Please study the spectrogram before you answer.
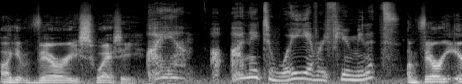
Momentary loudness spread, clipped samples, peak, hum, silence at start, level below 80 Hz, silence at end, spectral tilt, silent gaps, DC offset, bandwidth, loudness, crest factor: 8 LU; under 0.1%; -2 dBFS; none; 0 s; -38 dBFS; 0 s; -5 dB/octave; none; under 0.1%; over 20 kHz; -17 LUFS; 14 dB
